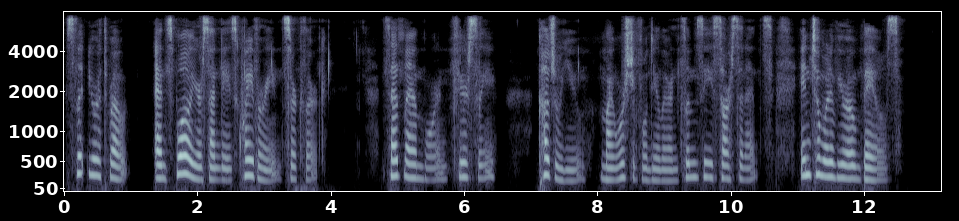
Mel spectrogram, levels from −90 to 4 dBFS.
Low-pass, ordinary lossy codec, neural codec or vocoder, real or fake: 7.2 kHz; AAC, 48 kbps; none; real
